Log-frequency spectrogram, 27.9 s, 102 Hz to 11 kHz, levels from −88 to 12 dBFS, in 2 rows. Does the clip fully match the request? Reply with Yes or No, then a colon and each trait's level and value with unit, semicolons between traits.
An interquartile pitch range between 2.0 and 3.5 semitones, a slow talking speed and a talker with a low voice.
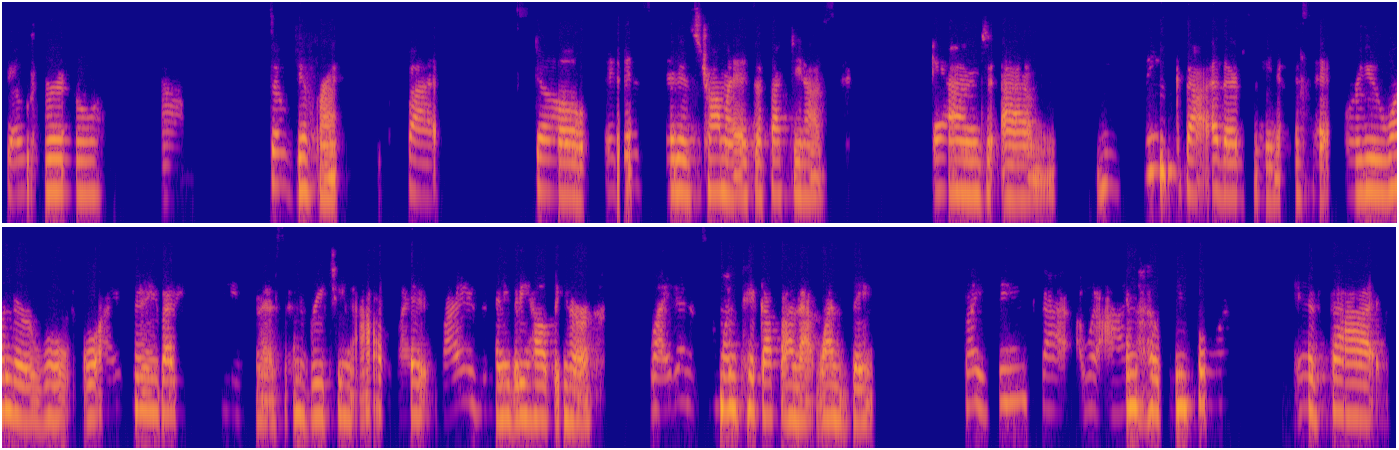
No: average, 3.1 semitones; slow, 130 wpm; high, 205 Hz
